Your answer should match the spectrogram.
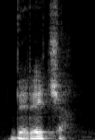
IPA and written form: deˈretʃa (derecha)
